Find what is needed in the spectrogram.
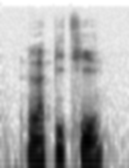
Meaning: pity, mercy
- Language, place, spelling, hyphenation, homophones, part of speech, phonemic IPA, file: French, Paris, pitié, pi‧tié, pitiés, noun, /pi.tje/, Fr-pitié.ogg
